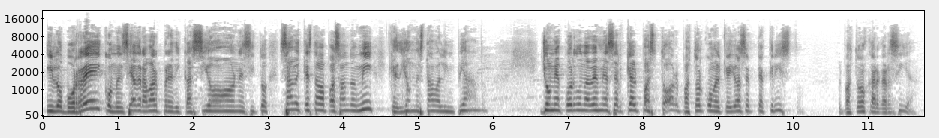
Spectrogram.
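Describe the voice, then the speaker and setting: A Salvadoran male preacher delivers a sermon in church, weaving personal testimony into his message. His voice sits high and rings bright. He talks straight to the congregation, often calling them "brother". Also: fairly quick. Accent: Salvadoran Spanish. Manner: storytelling, addresses listeners as "hermano".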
